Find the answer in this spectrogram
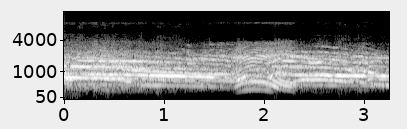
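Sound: crowd cheering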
